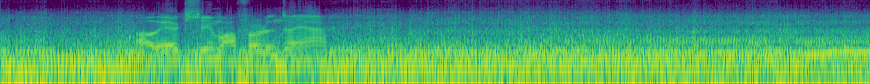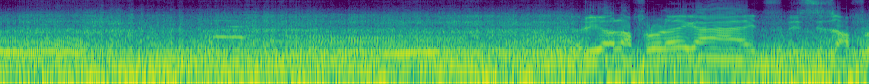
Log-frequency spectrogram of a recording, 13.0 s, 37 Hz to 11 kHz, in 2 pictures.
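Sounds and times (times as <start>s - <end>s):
dirt bike engine running: 0.0s - 13.0s
wind and road noise rumble: 0.0s - 13.0s.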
